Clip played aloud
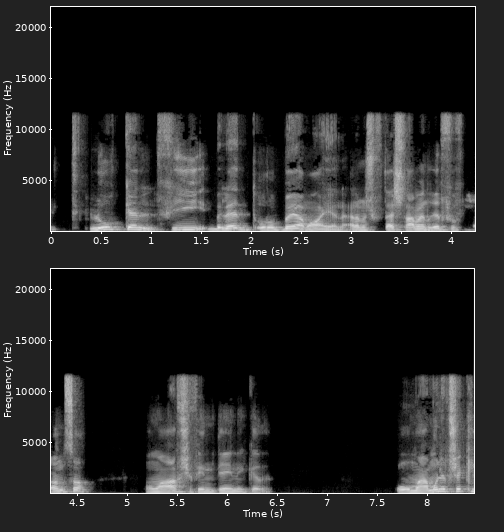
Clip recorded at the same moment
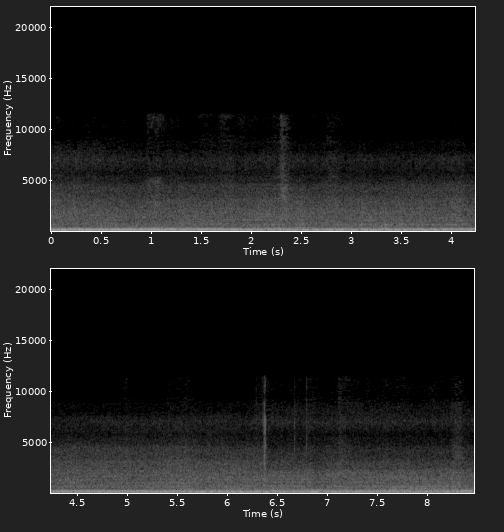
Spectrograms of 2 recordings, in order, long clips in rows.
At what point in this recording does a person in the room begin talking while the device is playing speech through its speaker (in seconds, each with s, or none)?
none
